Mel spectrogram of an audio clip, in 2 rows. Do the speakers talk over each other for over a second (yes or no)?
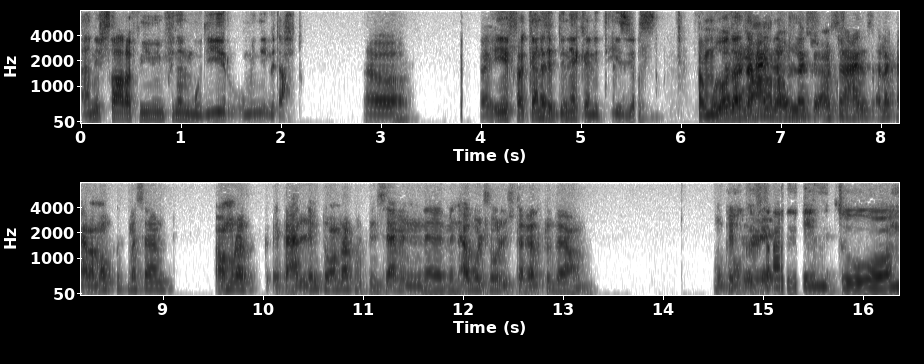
yes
